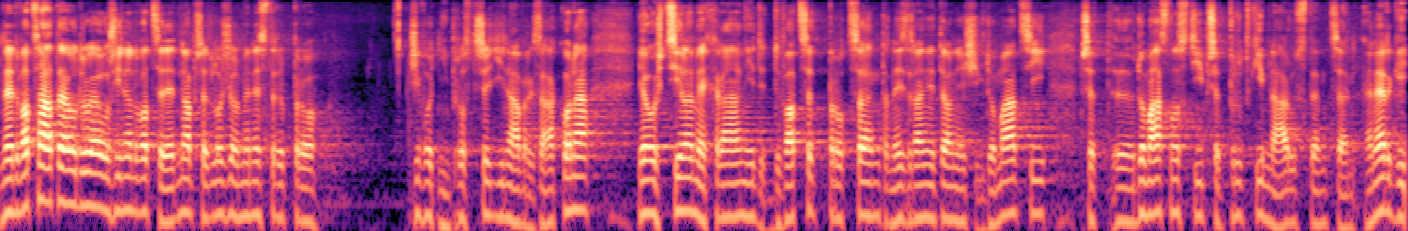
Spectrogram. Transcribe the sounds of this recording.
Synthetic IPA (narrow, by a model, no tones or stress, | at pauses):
dnɛdvat͡saːt̪ɛːɦo̞dɾuɦɛːɦoriːnadvat͡sɛt̪jɛdnapr̝̥ɛdlo̞ʒɪlmɪnɪst̪ɾ̩pɾo̞ | ʒ̥ɪvo̞t̪ɲiːpɾo̞st̪r̝̥ɛɟiːnaːvr̩ɣzaːko̞najɛɦo̞ʃt͡siːlɛmjɛxɾaːɲɪd̪dvat͡sɛt̪̚pɾo̞t͡sɛnt̪nɛjzɾaɲɪt̪ɛlɲɛjʃiːɣdo̞maːt͡siː | ɛdo̞maːt͡sno̞sciːpr̥ɛt̪̚pɾut̪kiːmna̰ːɾuːst̪ɛmt͡sɛnʔɛnɛɾɡɪj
